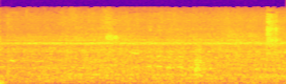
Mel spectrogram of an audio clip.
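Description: A steady, continuous rumble of a train in motion, broad and even in loudness throughout with faint higher rattling on top, heard alone without any voices.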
